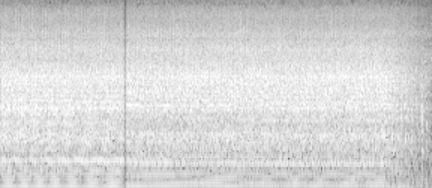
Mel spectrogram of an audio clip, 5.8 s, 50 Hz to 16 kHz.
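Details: 2003-2008 Toyota Corolla after starter replacement (old starter dodgy, needed tapping), car sat a week, battery 12.27 V: engine catches at once, steady even low hum, no knocks or grinding, then shuts off; normal start and idle.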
